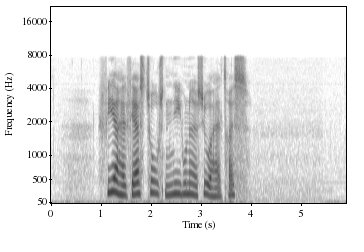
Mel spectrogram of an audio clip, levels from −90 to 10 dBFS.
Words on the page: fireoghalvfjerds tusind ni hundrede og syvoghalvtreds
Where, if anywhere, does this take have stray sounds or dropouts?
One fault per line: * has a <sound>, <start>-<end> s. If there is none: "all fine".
all fine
